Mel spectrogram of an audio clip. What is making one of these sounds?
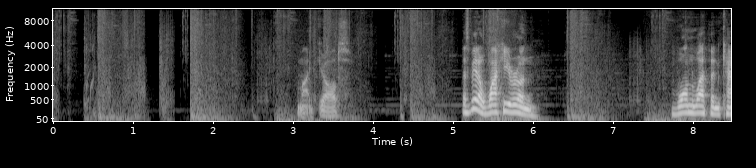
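Small electronic gunshots fire in quick bursts.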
